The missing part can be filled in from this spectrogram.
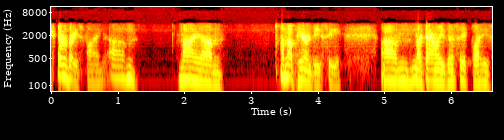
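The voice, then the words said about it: Hoarse, failing voice. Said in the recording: “lose my voice.”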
